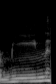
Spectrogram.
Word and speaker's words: Min: There was Min, or Mean, I think's how you say it, M-I-N, deity of the harvest.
